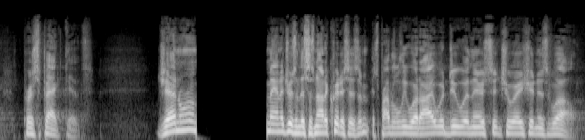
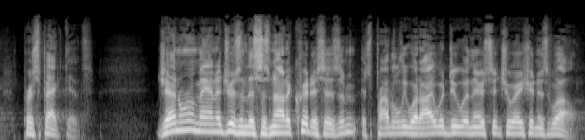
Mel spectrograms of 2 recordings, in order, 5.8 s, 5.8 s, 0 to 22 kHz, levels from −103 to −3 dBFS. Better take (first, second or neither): second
